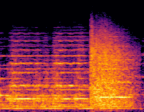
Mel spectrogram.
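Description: Dramatic film-score music holding sustained chords, broken about one and a half seconds in by a loud crash that lasts about half a second.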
